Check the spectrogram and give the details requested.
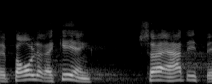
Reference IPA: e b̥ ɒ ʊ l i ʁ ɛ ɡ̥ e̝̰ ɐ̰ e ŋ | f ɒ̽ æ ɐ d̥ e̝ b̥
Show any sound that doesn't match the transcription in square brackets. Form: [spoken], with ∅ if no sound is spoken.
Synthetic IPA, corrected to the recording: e b̥ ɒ ʊ l i ʁ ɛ ɡ̥ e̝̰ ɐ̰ e ŋ | [s] ɒ̽ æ ɐ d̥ e̝ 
